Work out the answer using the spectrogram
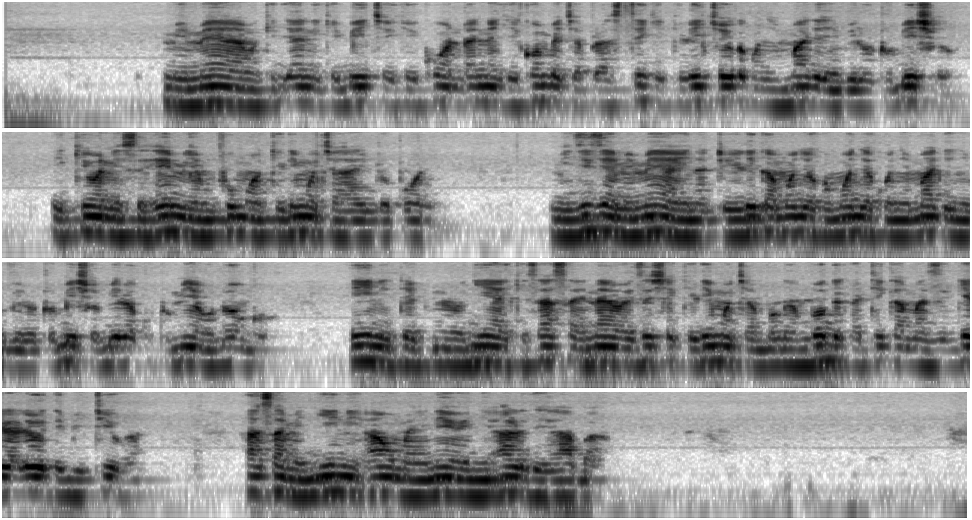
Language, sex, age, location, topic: Swahili, male, 18-24, Dar es Salaam, agriculture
